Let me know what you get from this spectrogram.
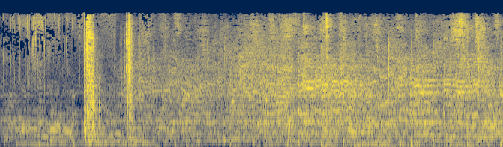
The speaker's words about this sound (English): If we open this shipping container door, welcome to the trusty trowel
